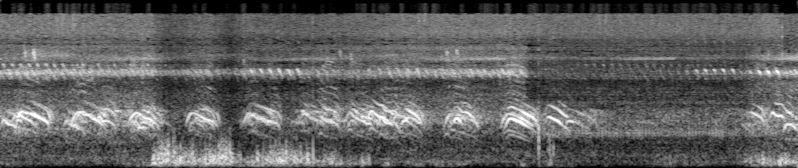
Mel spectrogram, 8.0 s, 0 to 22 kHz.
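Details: Preroost gathering of Jungle and Carrion Crows along electric cables in rural Japan at dusk, early October 2018: rapid run of harsh arched caws from many birds, a quieter gap, then more caws, insects trilling throughout.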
